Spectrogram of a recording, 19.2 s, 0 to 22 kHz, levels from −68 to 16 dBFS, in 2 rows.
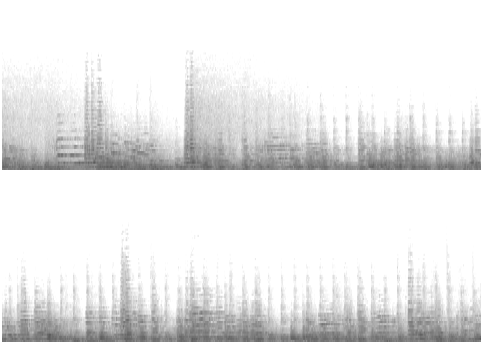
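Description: No technical faults can be heard anywhere in this recording.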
